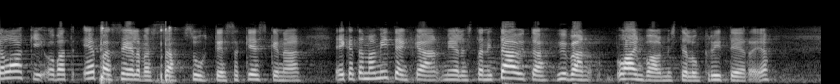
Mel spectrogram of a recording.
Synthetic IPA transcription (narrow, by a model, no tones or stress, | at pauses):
ɑlɑkiʔoʋɑt̪epæselʋæsːæsuht̪eːsːɑkeskenæːn | eikæt̪æmæmit̪eŋkæːnmielest̪ænit̪æyt̪æhyʋænlɑinʋɑlmist̪eluŋkrit̪eːɾḛjæ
